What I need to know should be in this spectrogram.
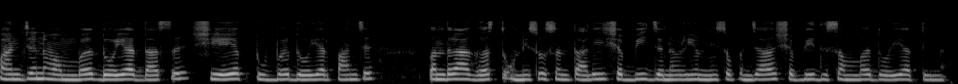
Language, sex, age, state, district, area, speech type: Punjabi, female, 30-45, Punjab, Amritsar, urban, spontaneous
